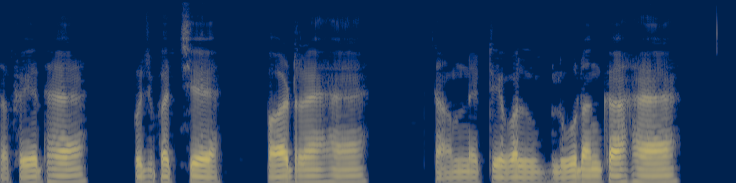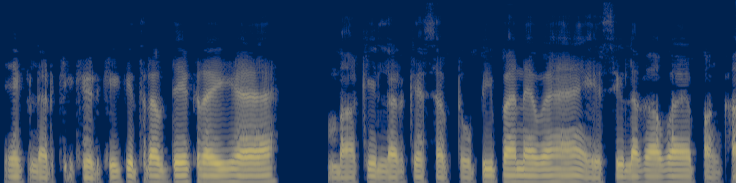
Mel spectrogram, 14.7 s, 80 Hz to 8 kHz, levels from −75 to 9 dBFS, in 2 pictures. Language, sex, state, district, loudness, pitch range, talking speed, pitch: Hindi, male, Bihar, Gaya, -18 LUFS, 90-100 Hz, 140 wpm, 95 Hz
